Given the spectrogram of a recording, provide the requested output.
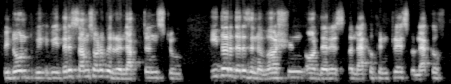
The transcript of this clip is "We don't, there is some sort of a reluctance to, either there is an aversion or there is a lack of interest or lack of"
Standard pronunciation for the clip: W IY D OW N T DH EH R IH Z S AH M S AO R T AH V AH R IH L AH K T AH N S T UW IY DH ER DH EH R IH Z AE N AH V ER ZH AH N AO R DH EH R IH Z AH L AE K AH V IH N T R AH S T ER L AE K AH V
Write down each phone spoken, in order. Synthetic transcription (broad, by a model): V IY D OW N T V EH R IH Z S AH M S AO R T AH V AH R IH L AH K T AH N S T UW IY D ER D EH R IH Z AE N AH V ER SH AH N AO R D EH R IH Z AH L AE K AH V IH N T R AH S T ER L AE K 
